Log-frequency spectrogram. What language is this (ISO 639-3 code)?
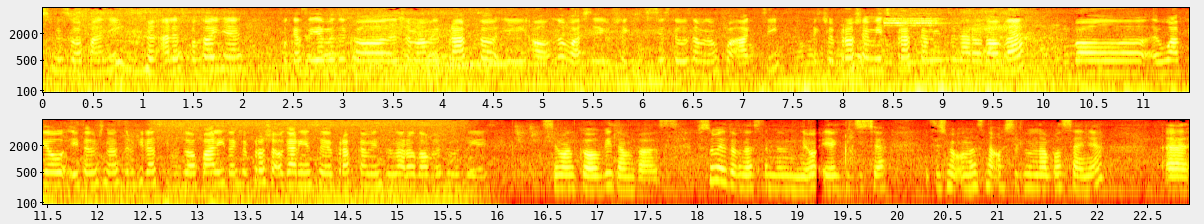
pol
